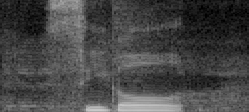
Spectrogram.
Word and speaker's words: Segall: It's Segall, sounds like the bird, but it's spelled Segall.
